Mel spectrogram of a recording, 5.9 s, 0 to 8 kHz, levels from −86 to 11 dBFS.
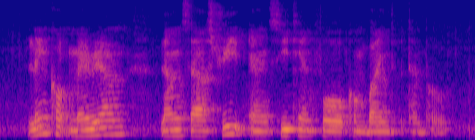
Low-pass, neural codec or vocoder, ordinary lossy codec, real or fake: none; codec, 16 kHz, 8 kbps, FreqCodec, smaller model; none; fake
